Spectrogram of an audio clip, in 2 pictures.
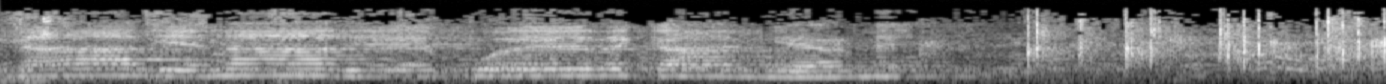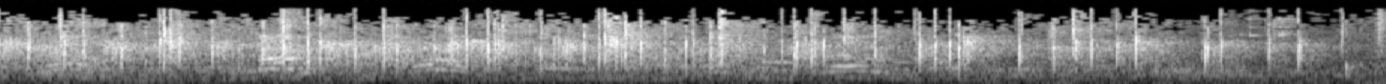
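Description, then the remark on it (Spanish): A voice with a sung or drawn-out tone opens, then people seated in the front row before a stage burst into dense, steady applause, many hands clapping, sustained until the end. “Luego las dos chicas siguen encima del escenario y en primera fila están aplaudiendo sentados”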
